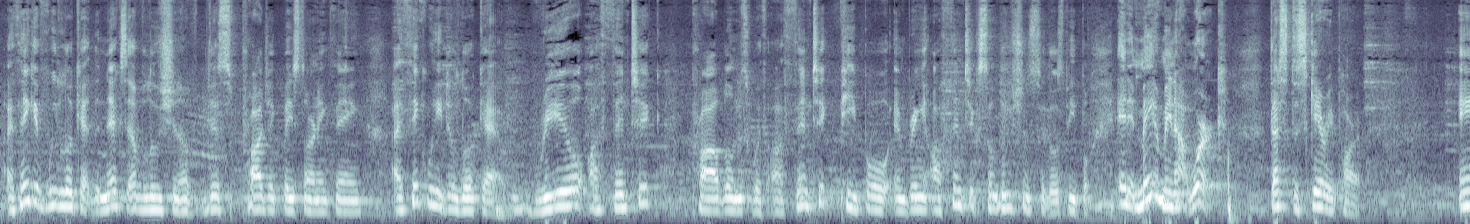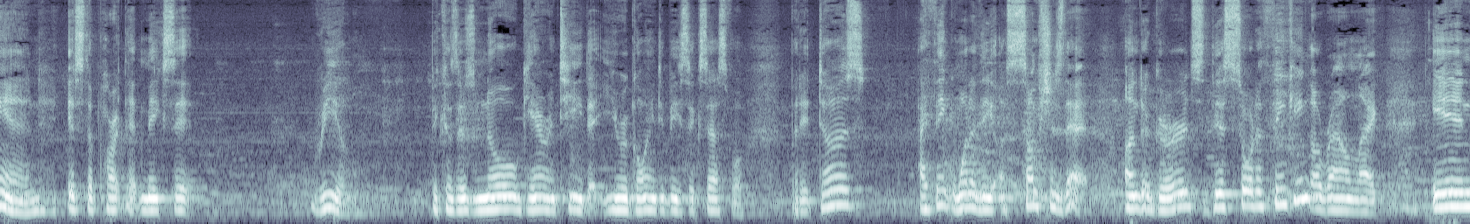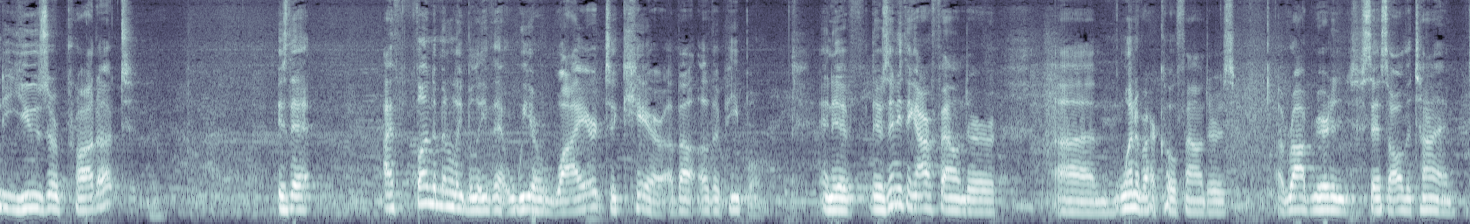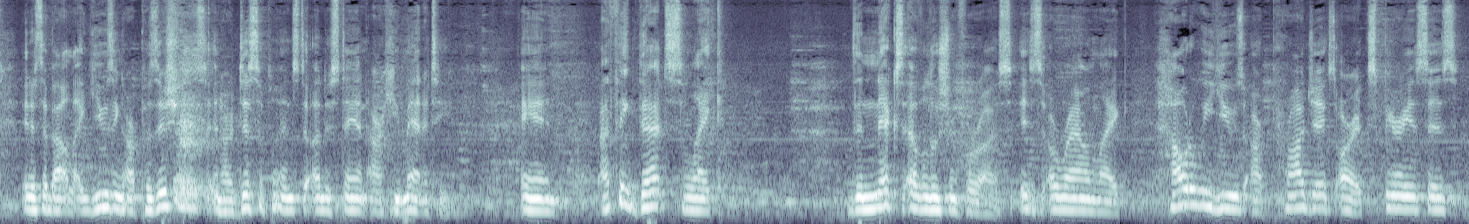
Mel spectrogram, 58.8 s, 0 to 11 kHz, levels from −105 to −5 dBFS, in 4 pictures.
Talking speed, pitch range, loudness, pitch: 155 wpm, 130-160 Hz, -13 LUFS, 140 Hz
